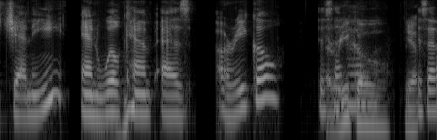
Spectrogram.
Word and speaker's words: Arrigo: It stars Tori DeVitto as Jenny and Will Kemp as Arrigo. Is that how you pronounced it?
